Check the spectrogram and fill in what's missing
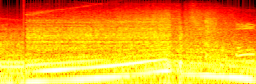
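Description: Turbocharged Nissan truck engine revs hard and loud, its pitch climbing steadily for two seconds before a sharp boost-cut stutter, then it settles back to a lower drone, close by.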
